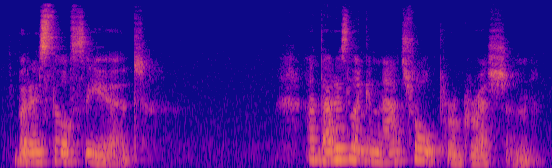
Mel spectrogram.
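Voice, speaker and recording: A woman speaks at a fairly high pitch with fairly even intonation and long, frequent pauses. Audible room echo and noticeable background noise surround her voice. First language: not English. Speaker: intuitive painter and channeler. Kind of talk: casual spoken energy reading while painting. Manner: halting, many fillers; unhurried, with intentional silences.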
